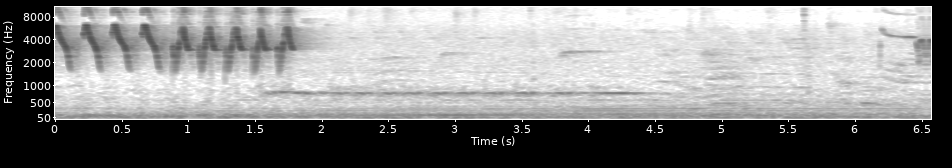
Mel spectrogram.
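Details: Canary song meant to stimulate lazy canaries to sing: a rapid run of about eight loud descending sweeps repeated quickly, then fading to quiet with a faint steady low hum.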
